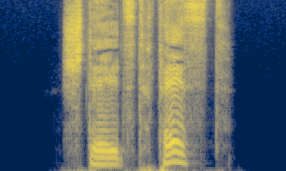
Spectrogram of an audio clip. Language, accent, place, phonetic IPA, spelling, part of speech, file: German, Germany, Berlin, [ˌʃtɛlst ˈfɛst], stellst fest, verb, De-stellst fest.ogg
- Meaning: second-person singular present of feststellen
